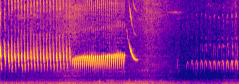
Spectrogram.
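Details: Pet canary singing when its owner is about to leave: a quick bright trill runs into a long even buzzy note, one swooping whistle, then a soft distant rattle, over low background rumble.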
